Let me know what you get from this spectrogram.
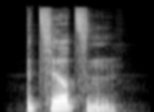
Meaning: to bewitch, charm
- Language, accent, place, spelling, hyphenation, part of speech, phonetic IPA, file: German, Germany, Berlin, bezirzen, be‧zir‧zen, verb, [bəˈt͡sɪʁt͡sn̩], De-bezirzen.ogg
